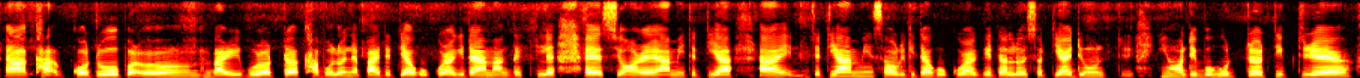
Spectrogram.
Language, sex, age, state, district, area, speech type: Assamese, female, 18-30, Assam, Dhemaji, rural, spontaneous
